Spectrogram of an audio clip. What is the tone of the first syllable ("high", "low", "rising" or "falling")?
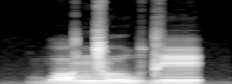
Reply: low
